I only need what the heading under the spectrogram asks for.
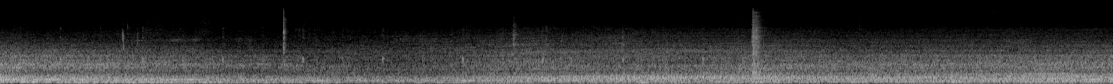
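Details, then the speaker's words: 2009 Audi A4 right after installing a street density transmission mount: sharp irregular clicks while turning, more apparent on left than right turns, none going straight, stopping or under semi-full throttle; CV axles suggested, unconfirmed. "sound is more apparent when I make left turn senators right turns"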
